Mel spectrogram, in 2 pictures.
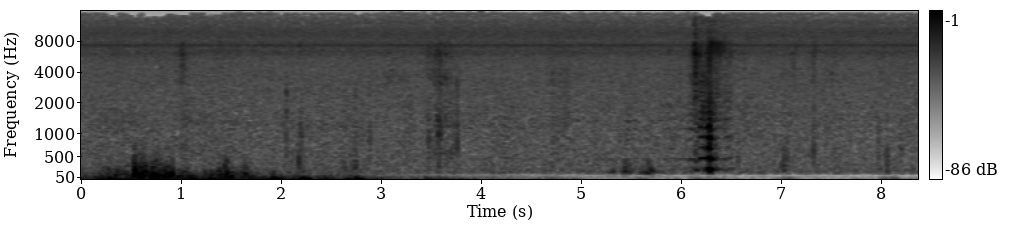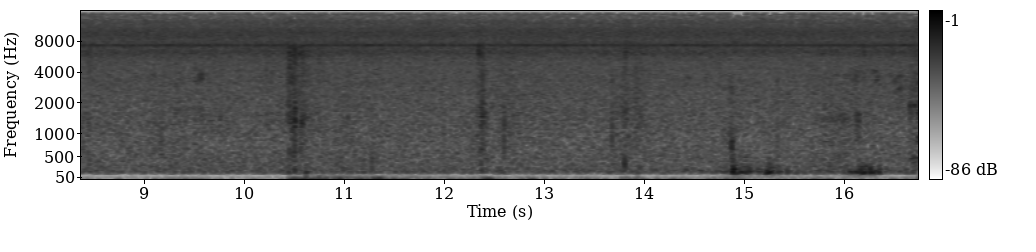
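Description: An insect buzzing close by for the first few seconds. Then it is quiet apart from scattered light steps on stony ground, and one sharp click about six seconds in, like a trekking pole tip striking rock.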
